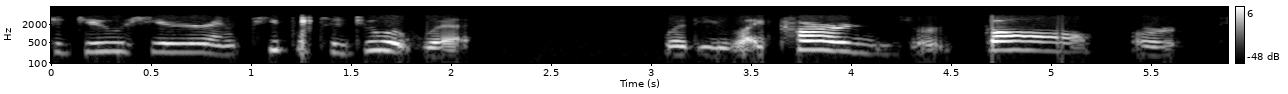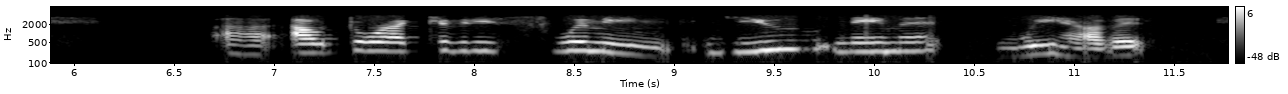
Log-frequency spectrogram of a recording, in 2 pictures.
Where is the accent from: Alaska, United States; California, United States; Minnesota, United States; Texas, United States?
California, United States; I myself live in a retirement community in Florida. I came here from California approximately 6 months ago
